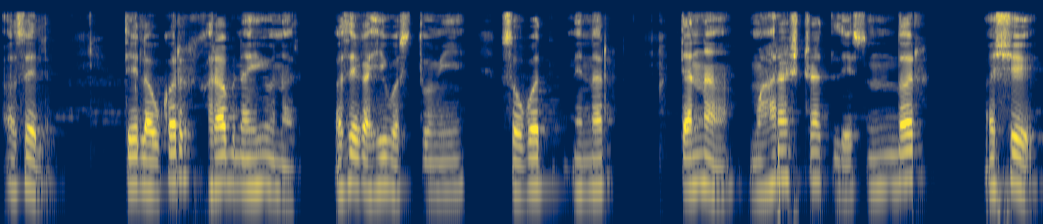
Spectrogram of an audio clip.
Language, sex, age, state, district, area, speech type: Marathi, male, 18-30, Maharashtra, Wardha, urban, spontaneous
